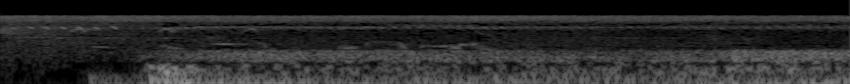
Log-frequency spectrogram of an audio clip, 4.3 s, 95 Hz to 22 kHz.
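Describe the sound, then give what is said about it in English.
A male kakapo's deep, resonant booming mating call rumbles low and steady after a brief quiet start, carrying on for several seconds over a faint, thin high-pitched background hum. “The male's song is as peculiar as the bird itself. More frog than parrot, it can be heard up to 3 miles away.”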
